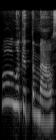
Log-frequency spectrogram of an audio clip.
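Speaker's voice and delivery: ordinary delivery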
